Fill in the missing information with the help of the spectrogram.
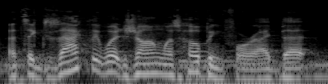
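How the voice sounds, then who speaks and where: A man's voice: mid-range voice, expressive, fairly quick, lightly acted. A man playing a wry, seasoned mercenary spaceship captain in a science fiction audio drama, teasing and probing. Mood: thoughtful. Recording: music behind the voice.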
